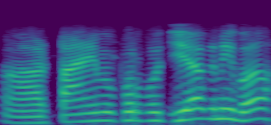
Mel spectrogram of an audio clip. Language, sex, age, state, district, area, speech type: Dogri, male, 18-30, Jammu and Kashmir, Udhampur, urban, conversation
